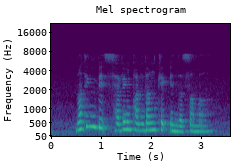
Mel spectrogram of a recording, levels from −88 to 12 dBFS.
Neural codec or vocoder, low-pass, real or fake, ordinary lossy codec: none; 7.2 kHz; real; none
